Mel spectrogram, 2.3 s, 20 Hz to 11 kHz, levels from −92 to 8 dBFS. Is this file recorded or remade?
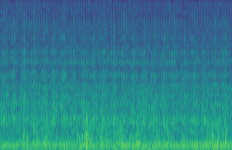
recorded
